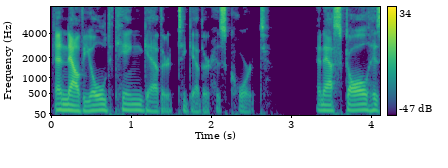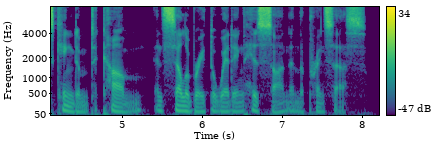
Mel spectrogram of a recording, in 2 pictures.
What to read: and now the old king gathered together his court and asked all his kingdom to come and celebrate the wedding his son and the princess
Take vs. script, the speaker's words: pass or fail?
pass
